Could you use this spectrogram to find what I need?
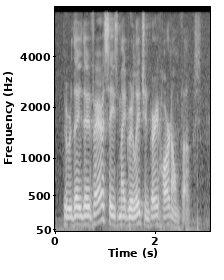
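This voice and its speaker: Over noticeable background noise, a man with an Appalachian accent talks at a fairly quick pace and medium pitch. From West Virginia, McDowell County. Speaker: pastor. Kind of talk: sermon.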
